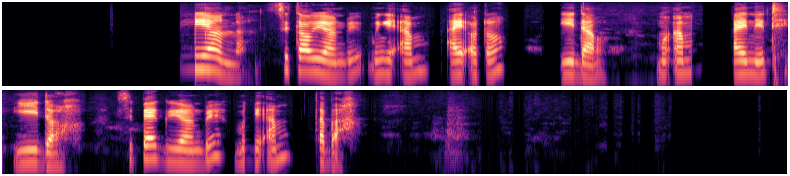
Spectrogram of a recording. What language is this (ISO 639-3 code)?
wol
